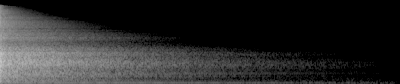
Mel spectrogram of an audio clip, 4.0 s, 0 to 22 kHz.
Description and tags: Train station tunnel Impulse-Response reverb 3m away high-pitched clap
3m, away, clap, high-pitched, Impulse-Response, reverb, station, Train, tunnel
